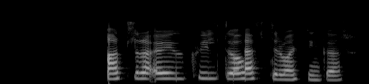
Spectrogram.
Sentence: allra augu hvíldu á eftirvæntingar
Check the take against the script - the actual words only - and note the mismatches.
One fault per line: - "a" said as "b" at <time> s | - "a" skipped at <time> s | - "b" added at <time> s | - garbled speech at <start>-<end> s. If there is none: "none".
none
